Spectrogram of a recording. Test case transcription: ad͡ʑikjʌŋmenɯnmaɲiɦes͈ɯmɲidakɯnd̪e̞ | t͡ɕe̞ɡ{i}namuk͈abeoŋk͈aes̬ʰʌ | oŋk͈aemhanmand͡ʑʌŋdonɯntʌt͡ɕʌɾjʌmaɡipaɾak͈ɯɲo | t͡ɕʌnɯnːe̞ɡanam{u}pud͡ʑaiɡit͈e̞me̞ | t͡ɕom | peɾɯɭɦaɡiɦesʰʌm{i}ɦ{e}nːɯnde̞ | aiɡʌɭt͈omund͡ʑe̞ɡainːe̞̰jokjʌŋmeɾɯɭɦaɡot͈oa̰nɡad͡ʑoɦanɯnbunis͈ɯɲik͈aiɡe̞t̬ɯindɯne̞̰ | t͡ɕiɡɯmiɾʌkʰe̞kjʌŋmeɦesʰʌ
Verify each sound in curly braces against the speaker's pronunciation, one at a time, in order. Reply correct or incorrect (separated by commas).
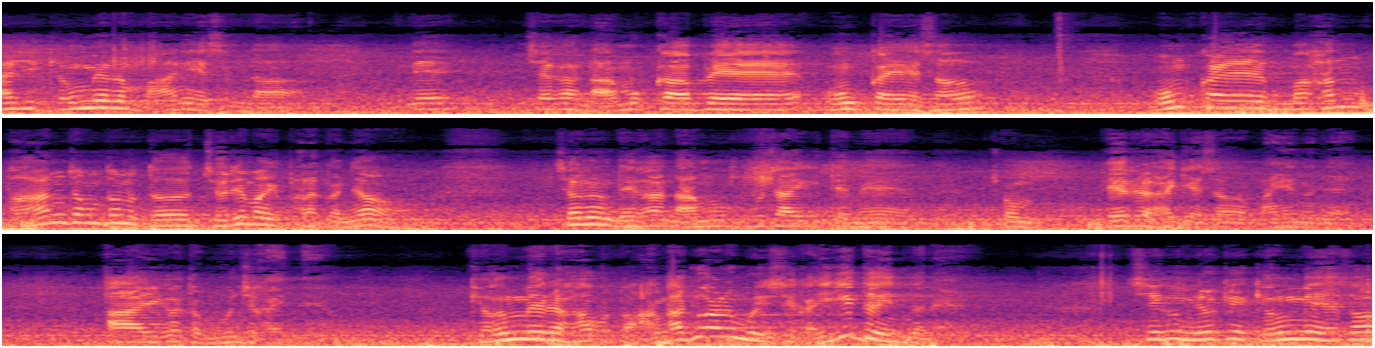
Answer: incorrect, correct, incorrect, correct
